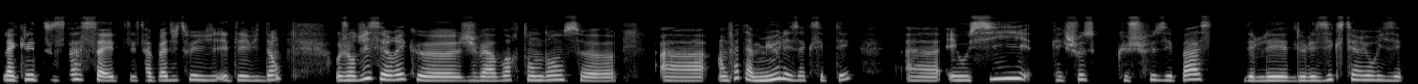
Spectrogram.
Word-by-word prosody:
la 205 Hz, -1 st, +6 dB
clé 225 Hz, +5 st, +1 dB
de -, -, -22 dB
tout 195 Hz, -4 st, -6 dB
ça, 230 Hz, +6 st, -2 dB
ça 205 Hz, -3 st, +4 dB
été 180 Hz, +1 st, -3 dB
ça 185 Hz, -, -2 dB
a 180 Hz, -, -4 dB
pas 190 Hz, +2 st, +2 dB
du 195 Hz, +1 st, -6 dB
tout -, -, -5 dB
évi 200 Hz, -2 st, -1 dB
été 195 Hz, +1 st, -1 dB
évident. 185 Hz, +3 st, -1 dB, 0.6 s
Aujourd'hui, 200 Hz, +8 st, +3 dB
c'est 255 Hz, -6 st, +4 dB
vrai 225 Hz, +3 st, +3 dB
que 180 Hz, -4 st, +3 dB
je 175 Hz, +1 st, -3 dB
vais 185 Hz, -, +1 dB
avoir 195 Hz, +3 st, -1 dB
tendance, 200 Hz, +1 st, 0 dB
heu, 165 Hz, -2 st, 0 dB, 0.4 s
à, 175 Hz, -1 st, 0 dB
en 190 Hz, 0 st, -1 dB
fait, 295 Hz, +1 st, -3 dB
à 205 Hz, -, +4 dB
mieux 190 Hz, +7 st, +4 dB
les 230 Hz, -7 st, +1 dB
accepter, 210 Hz, +6 st, -6 dB, 0.6 s
heu 175 Hz, -2 st, -2 dB
et 195 Hz, -, +1 dB
aussi 260 Hz, +8 st, +3 dB, 0.2 s
quelque 190 Hz, -3 st, -9 dB
chose 225 Hz, -2 st, -2 dB, 0.2 s
que 190 Hz, -, -8 dB
je -, -, 0 dB
faisais 200 Hz, -2 st, -4 dB
pas, 225 Hz, +5 st, +3 dB
c'est -, -, -6 dB, 0.3 s
de 180 Hz, -, +2 dB
les 180 Hz, +1 st, +4 dB
de 175 Hz, +2 st, -2 dB
les 180 Hz, +2 st, -1 dB
extérioriser. 205 Hz, -4 st, -2 dB
195 Hz, 195 wpm, -25 LUFS, 180-215 Hz, 0.6 s, la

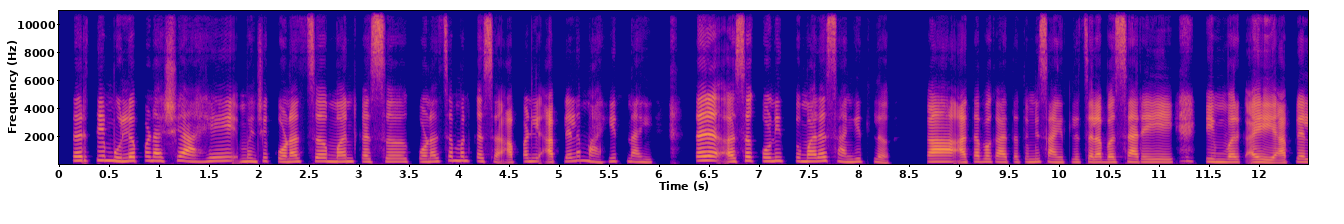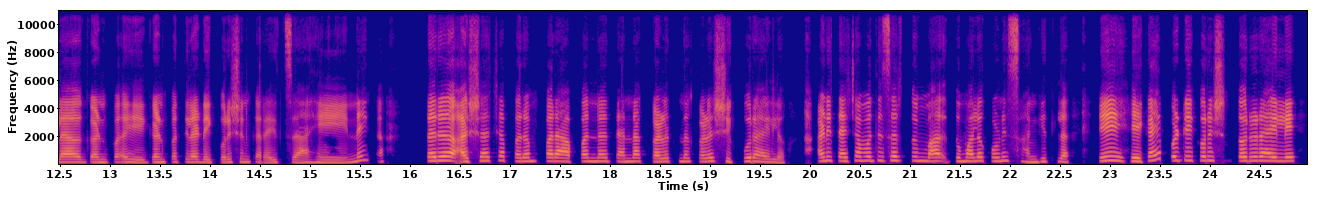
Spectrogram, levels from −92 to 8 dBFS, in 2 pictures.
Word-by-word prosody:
तर 295 Hz, 0 st, +3 dB
ती 320 Hz, -, +3 dB
मुलं 280 Hz, -3 st, +1 dB
पण 295 Hz, -1 st, -4 dB
अशी 275 Hz, +2 st, -1 dB
आहे 260 Hz, +5 st, 0 dB
म्हणजे 235 Hz, +2 st, -6 dB
कोणाचं 230 Hz, +3 st, 0 dB
मन 225 Hz, +1 st, 0 dB
कसं 225 Hz, +1 st, 0 dB
कोणाचं 225 Hz, +6 st, -4 dB
मन 290 Hz, 0 st, -5 dB
कसं? 245 Hz, -4 st, -2 dB
आपण 240 Hz, +7 st, -3 dB
आपल्याला 250 Hz, +8 st, 0 dB
माहीत 220 Hz, +1 st, -7 dB
नाही 200 Hz, -3 st, -6 dB, 0.5 s
तर 300 Hz, +1 st, +10 dB
अ, 225 Hz, -, +1 dB
असं 235 Hz, +5 st, +2 dB
कोणी 265 Hz, +1 st, -2 dB, 0.2 s
तुम्हाला 245 Hz, +2 st, 0 dB
सांगितलं 215 Hz, -, -5 dB, 0.4 s
का, 220 Hz, -, +6 dB
आता 220 Hz, -2 st, +5 dB
बघा, 215 Hz, -1 st, -3 dB
आता 195 Hz, 0 st, -5 dB
तुम्ही 200 Hz, +1 st, -7 dB
सांगितलं, 190 Hz, -1 st, -3 dB
"चला 195 Hz, -1 st, +5 dB
बसा 190 Hz, +2 st, +3 dB
रे 195 Hz, 0 st, 0 dB, 0.3 s
टीमवर्क 195 Hz, -2 st, 0 dB
आहे 185 Hz, -1 st, +5 dB
आपल्याला 195 Hz, +3 st, +3 dB
गणप 185 Hz, +1 st, -3 dB
हे 185 Hz, -2 st, -1 dB
गणपतीला 195 Hz, +1 st, 0 dB
डेकोरेशन 190 Hz, +3 st, -3 dB
करायचं 180 Hz, 0 st, -7 dB
आहे" 175 Hz, 0 st, -3 dB
नाही 290 Hz, +5 st, -2 dB
का? -, -, -11 dB, 0.5 s
तर 280 Hz, +1 st, +6 dB
अ, -, -, +10 dB
अशाच्या 280 Hz, +5 st, -1 dB
परंपरा 260 Hz, 0 st, 0 dB
आपण 245 Hz, +2 st, -2 dB, 0.2 s
त्यांना 230 Hz, +1 st, -2 dB
कळत-नकळत 235 Hz, +1 st, -3 dB
शिकवू 250 Hz, 0 st, -3 dB
राहिलो 205 Hz, -7 st, -3 dB, 0.3 s
आणि 265 Hz, +4 st, +3 dB
त्याच्यामध्ये 295 Hz, +2 st, -1 dB
जर 300 Hz, -, +2 dB
तुम्हा 275 Hz, -2 st, +1 dB, 0.2 s
तुम्हाला 260 Hz, +1 st, 0 dB
कोणी 270 Hz, +2 st, -5 dB
सांगितलं, 220 Hz, -2 st, -5 dB, 0.3 s
"ए, 295 Hz, +3 st, +8 dB
हे 250 Hz, -1 st, +5 dB
काय 300 Hz, +5 st, +4 dB, 0.2 s
डेकोरेशन 300 Hz, -2 st, -1 dB
करू 285 Hz, 0 st, +1 dB
राहिले, 275 Hz, -1 st, +5 dB
230 Hz, 155 wpm, -25 LUFS, 195-270 Hz, 0.5 s, तर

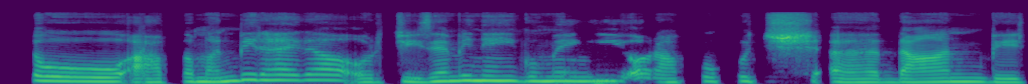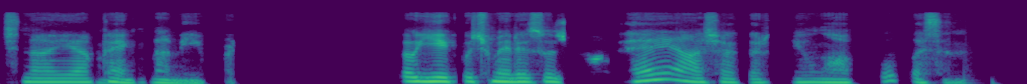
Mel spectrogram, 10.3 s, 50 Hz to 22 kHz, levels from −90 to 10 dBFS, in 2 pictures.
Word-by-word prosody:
तो 195 Hz, -4 st, +4 dB
आपका 165 Hz, +3 st, -1 dB
मन 180 Hz, +2 st, +3 dB
भी 260 Hz, -, +1 dB
रहेगा 255 Hz, 0 st, 0 dB
और 165 Hz, -6 st, -4 dB
चीज़ें 190 Hz, +3 st, +1 dB
भी 230 Hz, +1 st, +4 dB
नहीं 220 Hz, -1 st, +5 dB
गूमेंगी 205 Hz, 0 st, +1 dB
और 185 Hz, -, -4 dB
आपको 165 Hz, +4 st, -6 dB
कुछ 200 Hz, -2 st, +6 dB
अ, 160 Hz, -2 st, 0 dB
दान, 170 Hz, +3 st, +2 dB
बेचना 165 Hz, +1 st, -4 dB
या 165 Hz, -1 st, -3 dB
फेंकना 140 Hz, -5 st, -4 dB
नहीं 115 Hz, -1 st, -7 dB
पड़े। -, -, -21 dB, 0.8 s
तो 195 Hz, -, 0 dB
ये 190 Hz, 0 st, +5 dB
कुछ 185 Hz, +1 st, -3 dB
मेरे 175 Hz, -1 st, +1 dB
सुझाव 180 Hz, +3 st, -5 dB
है, 275 Hz, +4 st, -1 dB
आशा 160 Hz, -2 st, -3 dB
करती 150 Hz, +1 st, -12 dB
हूँ 155 Hz, -1 st, -4 dB
आपको 190 Hz, +10 st, -9 dB
पसंद 135 Hz, -4 st, -9 dB
180 Hz, 180 wpm, -24 LUFS, 160-200 Hz, 0.8 s, कुछ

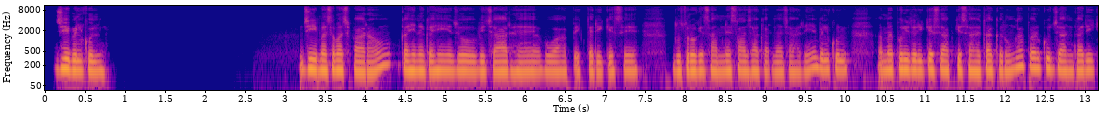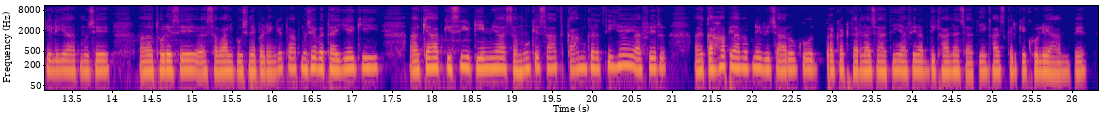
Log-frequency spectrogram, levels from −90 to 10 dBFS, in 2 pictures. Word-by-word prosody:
जी, 155 Hz, +1 st, +6 dB
बिल्कुल। 135 Hz, -2 st, +2 dB, 2.5 s
जी, 155 Hz, -1 st, +7 dB
मैं 140 Hz, 0 st, +4 dB
समझ 140 Hz, 0 st, +3 dB
पा 130 Hz, -1 st, +2 dB
रहा 125 Hz, 0 st, -1 dB
हूँ। 180 Hz, +10 st, -1 dB, 0.2 s
कहीं 135 Hz, 0 st, +4 dB
न 135 Hz, -, +3 dB
कहीं 135 Hz, +1 st, +1 dB
ये 135 Hz, -, +1 dB
जो 135 Hz, 0 st, +1 dB, 0.2 s
विचार 130 Hz, 0 st, 0 dB
हैं 130 Hz, 0 st, -1 dB
वो 130 Hz, -1 st, -1 dB
आप 125 Hz, 0 st, -5 dB
एक -, -, -3 dB
तरीक़े 125 Hz, 0 st, -1 dB
से 130 Hz, +1 st, -4 dB, 0.6 s
दूसरों 135 Hz, +1 st, +3 dB
के 135 Hz, -, +1 dB
सामने 135 Hz, -1 st, -1 dB
साझा 130 Hz, 0 st, -1 dB
करना 125 Hz, 0 st, -4 dB
चाह 125 Hz, 0 st, -5 dB
रही 130 Hz, +2 st, -4 dB
हैं 165 Hz, -, -1 dB
बिल्कुल, 140 Hz, -1 st, 0 dB, 0.4 s
मैं 140 Hz, +1 st, +2 dB
पूरी 145 Hz, +1 st, +4 dB
तरीक़े 140 Hz, 0 st, +3 dB
से 140 Hz, +1 st, -2 dB
आपकी 135 Hz, 0 st, 0 dB
सहायता 135 Hz, 0 st, +1 dB
करूँगा। 140 Hz, +6 st, 0 dB
पर 160 Hz, -1 st, +3 dB
कुछ 150 Hz, -2 st, +1 dB
जानकारी 135 Hz, 0 st, 0 dB
के 140 Hz, -, 0 dB
लिए 140 Hz, +1 st, 0 dB
आप 135 Hz, +1 st, -5 dB
मुझे 135 Hz, +1 st, +1 dB, 0.4 s
अ, 135 Hz, +1 st, +2 dB
थोड़े 140 Hz, 0 st, +6 dB
से 140 Hz, +1 st, +1 dB, 0.2 s
अ, 125 Hz, -, -1 dB
सवाल 130 Hz, 0 st, 0 dB
पूछने 130 Hz, 0 st, 0 dB
पड़ेंगे। 125 Hz, +4 st, -2 dB
तो 165 Hz, +1 st, -5 dB
आप 160 Hz, +1 st, -4 dB
मुझे 160 Hz, +2 st, +3 dB
बताइए 155 Hz, 0 st, +3 dB
कि 170 Hz, 0 st, +1 dB, 0.4 s
अ, 135 Hz, +1 st, +2 dB
क्या 170 Hz, +2 st, +5 dB
आप 170 Hz, -1 st, +2 dB
किसी 170 Hz, +2 st, +2 dB
टीम 160 Hz, +1 st, +3 dB
या 165 Hz, 0 st, +3 dB
समूह 140 Hz, +3 st, +2 dB
के 170 Hz, -, +1 dB
साथ 170 Hz, 0 st, -4 dB
काम 155 Hz, +3 st, -2 dB
करती 160 Hz, +1 st, 0 dB
हैं 200 Hz, +2 st, +2 dB
या 160 Hz, -5 st, +2 dB
फिर 160 Hz, 0 st, +1 dB, 0.4 s
अ, 140 Hz, -, +2 dB
कहाँ 150 Hz, +4 st, +4 dB
पे 190 Hz, -, +3 dB
आप 165 Hz, -1 st, +3 dB
अपने 165 Hz, 0 st, +1 dB
विचारों 145 Hz, -2 st, 0 dB
को 145 Hz, -, +1 dB, 0.2 s
प्रकट 140 Hz, 0 st, -1 dB
करना 130 Hz, -1 st, +1 dB
चाहती 130 Hz, 0 st, -2 dB
हैं 140 Hz, -, +1 dB
या 135 Hz, -, +1 dB
फिर 135 Hz, +1 st, 0 dB
आप 130 Hz, -, -1 dB
दिखाना 130 Hz, 0 st, -1 dB
चाहती 115 Hz, 0 st, -6 dB
हैं, 130 Hz, 0 st, -2 dB
खास 130 Hz, 0 st, -1 dB
करके 130 Hz, +1 st, -3 dB
खुलेआम 125 Hz, -2 st, 0 dB
पे। 125 Hz, +2 st, -3 dB
135 Hz, 205 wpm, -24 LUFS, 130-150 Hz, 2.5 s, जी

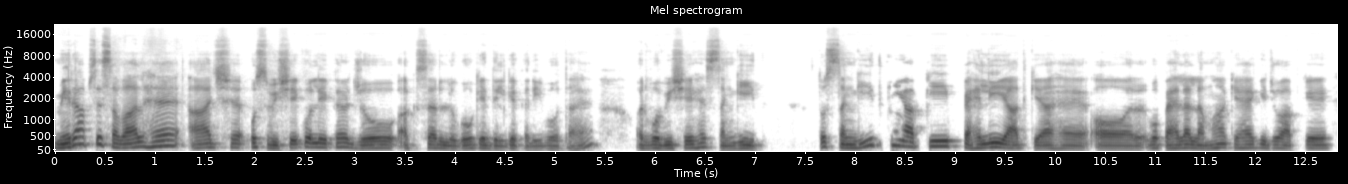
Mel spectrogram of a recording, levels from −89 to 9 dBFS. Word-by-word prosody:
मेरा 125 Hz, -, +6 dB
आपसे 225 Hz, 0 st, 0 dB
सवाल 130 Hz, -, +3 dB
है 165 Hz, +5 st, +2 dB
आज 120 Hz, +2 st, -2 dB, 0.2 s
उस 135 Hz, -1 st, 0 dB
विषय 100 Hz, +3 st, 0 dB
को 145 Hz, -, +3 dB
लेकर 130 Hz, +1 st, +2 dB
जो 100 Hz, +1 st, +4 dB, 0.3 s
अक्सर 100 Hz, +2 st, -3 dB
लोगों 95 Hz, 0 st, 0 dB
के 100 Hz, 0 st, +1 dB
दिल 90 Hz, -2 st, -3 dB
के 95 Hz, +3 st, -1 dB
क़रीब 85 Hz, +1 st, -8 dB
होता 85 Hz, -1 st, -7 dB
है 175 Hz, -, -7 dB, 0.4 s
और 100 Hz, -, -3 dB
वो 105 Hz, +1 st, +3 dB
विषय 100 Hz, +3 st, 0 dB
है 130 Hz, +4 st, -2 dB
संगीत, 95 Hz, -7 st, -3 dB, 0.6 s
तो 150 Hz, -, +1 dB
संगीत 140 Hz, -, 0 dB
की 185 Hz, -3 st, -1 dB
आपकी 165 Hz, +2 st, +3 dB, 0.2 s
पहली 120 Hz, +6 st, +4 dB
याद 100 Hz, -2 st, +1 dB
क्या 95 Hz, -1 st, +1 dB
है, 95 Hz, -1 st, -3 dB
और 90 Hz, -1 st, -1 dB
वो 105 Hz, -, +1 dB
पहला 100 Hz, +2 st, +1 dB
लम्हा 105 Hz, +3 st, -1 dB
क्या 110 Hz, -3 st, -6 dB
है 110 Hz, -, 0 dB
कि 110 Hz, +1 st, -3 dB
जो 105 Hz, +1 st, -2 dB
आपके 100 Hz, +1 st, 0 dB
105 Hz, 185 wpm, -23 LUFS, 95-130 Hz, 0.6 s, मेरा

